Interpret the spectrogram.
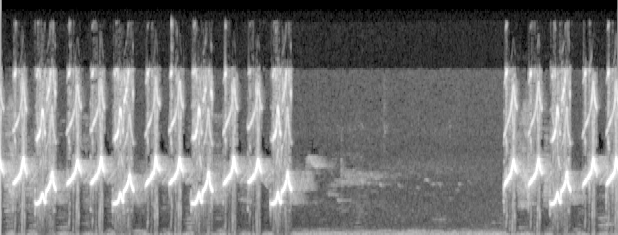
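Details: Master-song recording of a cinereous tit for prompting other birds to sing: a fast run of bright, high two-pitch chirps, roughly three per second, stopping for two seconds of low background hum, then resuming.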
